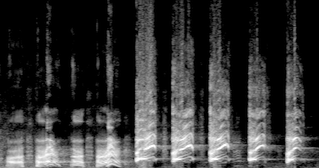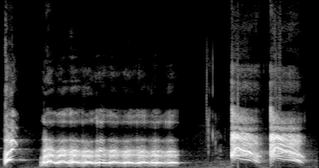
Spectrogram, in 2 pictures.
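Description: A voice imitates a dog barking in a rapid string of yaps, then holds a long howling call, then barks twice more, loud and close.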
